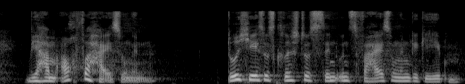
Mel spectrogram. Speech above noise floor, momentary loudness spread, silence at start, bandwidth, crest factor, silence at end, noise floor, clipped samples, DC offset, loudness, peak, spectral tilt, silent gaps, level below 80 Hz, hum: 39 dB; 9 LU; 0 s; 13 kHz; 18 dB; 0.05 s; -66 dBFS; under 0.1%; under 0.1%; -27 LUFS; -10 dBFS; -4.5 dB/octave; none; -66 dBFS; none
